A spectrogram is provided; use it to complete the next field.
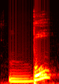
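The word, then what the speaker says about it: beaux: plural version and it's Bo okay so you put this x at the end but then you don't pronounce it so it's Bo all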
